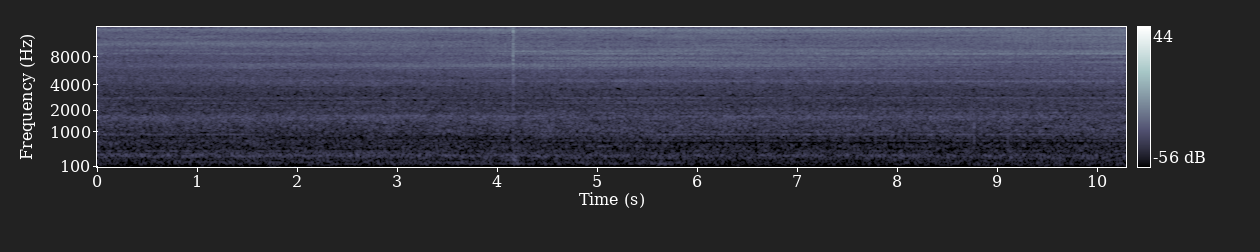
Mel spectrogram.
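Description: Near silence: faint steady hiss of room tone, with one faint tick about four seconds in.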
